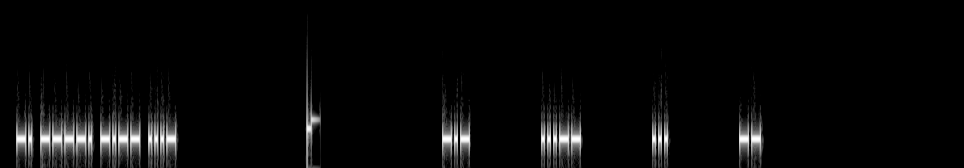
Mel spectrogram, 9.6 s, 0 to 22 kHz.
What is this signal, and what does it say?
Morse code, heard as a keyed tone, about 40 wpm, spaced as for 17 wpm, 700 Hz. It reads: N9YV K3SM
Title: USA Call Signs - 4 Characters - 8x Character Spacing - 40wpm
